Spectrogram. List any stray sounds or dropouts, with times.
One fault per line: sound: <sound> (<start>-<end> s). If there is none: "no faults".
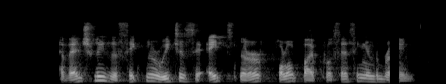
sound: dropout (3.9-4.0 s)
